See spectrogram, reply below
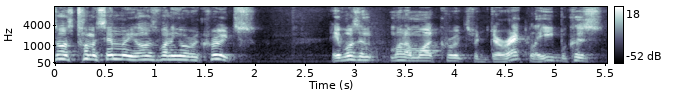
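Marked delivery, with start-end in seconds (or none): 0.0-2.0 higher, louder eager introduction; eager old recruit. Retold or imitated. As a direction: eagerly remind him who you are. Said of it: "He goes".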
